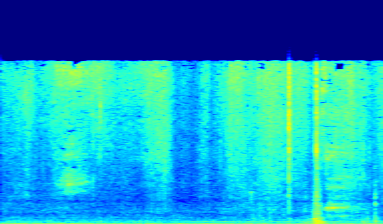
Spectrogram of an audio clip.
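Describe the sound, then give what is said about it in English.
Car interior while driving, a steady low engine and road rumble that persists throughout, with a brief sharper noise near the end. “is being recorded in my vehicle as I go to the firehouse today.”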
